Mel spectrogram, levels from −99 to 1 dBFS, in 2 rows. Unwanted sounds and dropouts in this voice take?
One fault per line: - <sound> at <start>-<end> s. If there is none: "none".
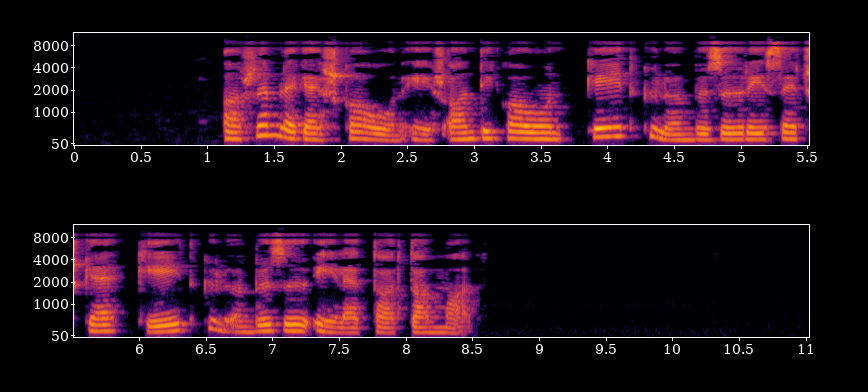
none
